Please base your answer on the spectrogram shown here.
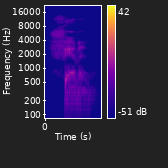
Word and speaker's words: famine: Pronunciation, famine. A, fa. M, fam. I, fami. N, famine. Famine. Stress on the first syllable.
